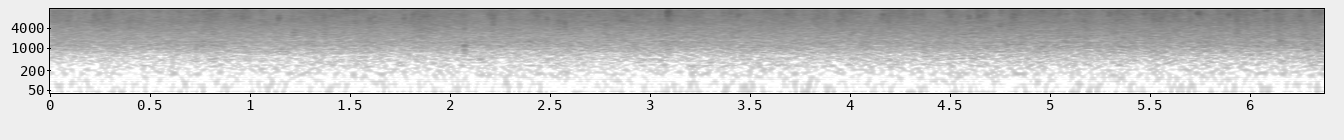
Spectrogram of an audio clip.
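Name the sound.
steady rain falling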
